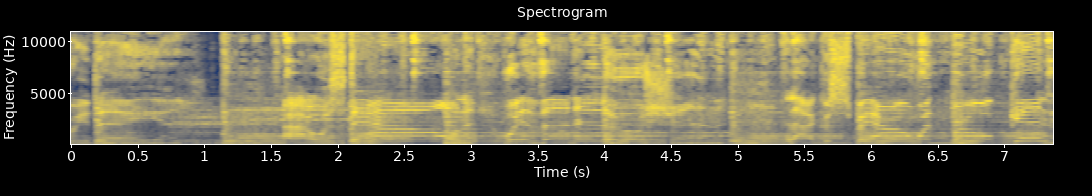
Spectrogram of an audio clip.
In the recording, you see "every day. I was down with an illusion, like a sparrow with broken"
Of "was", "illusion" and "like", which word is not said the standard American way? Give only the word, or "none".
none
